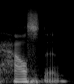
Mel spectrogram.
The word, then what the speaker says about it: Houston: Anyways, so there's Houston, Texas, but in our city there's a street named Houston. Houston Spelled Road. the same, but the different pronunciation.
